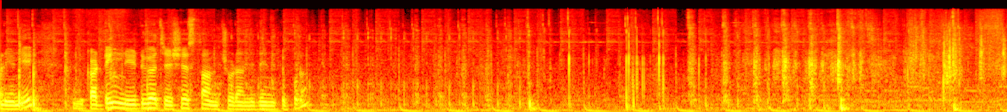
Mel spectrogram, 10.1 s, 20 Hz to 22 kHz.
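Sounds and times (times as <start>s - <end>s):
background music with low beat: 0.0s - 10.0s
scissors cutting paper: 2.3s - 10.0s.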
